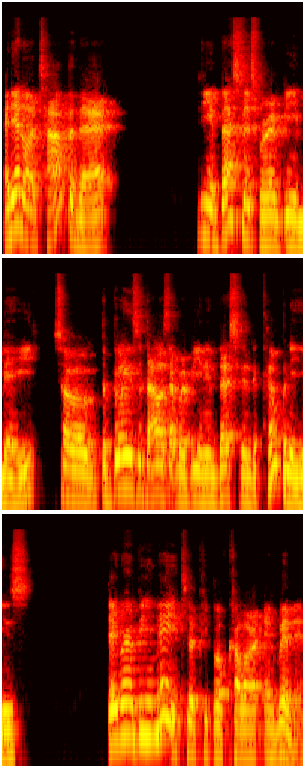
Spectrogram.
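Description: With an American accent, a man speaks in a plain, everyday voice at medium pitch with lively intonation. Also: moderate pace. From New York (Bronx and Rockland County suburbs). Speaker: tech startup accelerator founder. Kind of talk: interview.

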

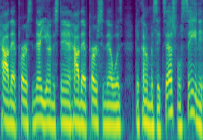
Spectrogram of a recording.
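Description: A man talks at a fairly quick pace in a medium pitch with ordinary pitch variation, a plain, everyday voice, recorded dry and close with no echo in a very clean recording with a silent background. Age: 30s. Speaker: podcast host. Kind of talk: casual chat.

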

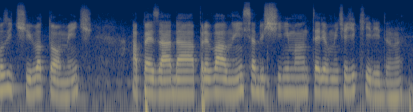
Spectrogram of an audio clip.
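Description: Here a man talks with a fairly high pitch and monotone, flat intonation. His pace is moderate. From Brazil, Salvador (Bahia). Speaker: student and community project leader. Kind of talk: interview. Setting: remote interview.

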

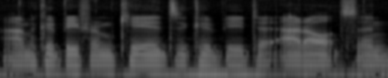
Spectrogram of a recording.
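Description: Here a man speaks with an Australian accent. His pitch is fairly low. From New South Wales, Australia. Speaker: big wave surfer. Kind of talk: casual chat. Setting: outdoors on a veranda.

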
